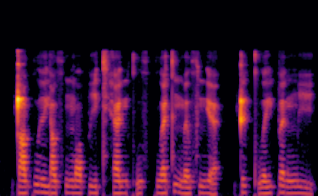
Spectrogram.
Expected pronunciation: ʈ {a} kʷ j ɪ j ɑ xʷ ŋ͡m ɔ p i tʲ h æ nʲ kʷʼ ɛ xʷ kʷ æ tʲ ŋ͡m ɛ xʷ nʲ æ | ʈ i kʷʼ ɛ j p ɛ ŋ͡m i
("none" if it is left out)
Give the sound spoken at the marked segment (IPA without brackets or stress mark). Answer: ɑ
